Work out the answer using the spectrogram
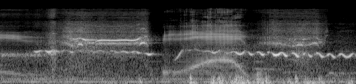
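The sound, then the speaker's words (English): A person whistles: several sustained clear notes, then a quick upward slide, ending in a fast warbling trill. The whistle is fairly loud and steady throughout. “can you give us a whistle here?”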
